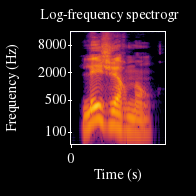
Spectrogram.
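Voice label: "legerement", French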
